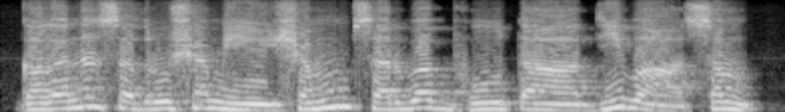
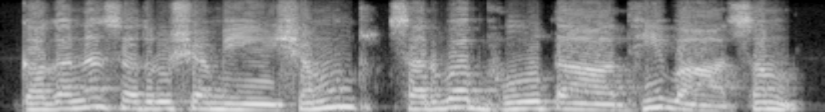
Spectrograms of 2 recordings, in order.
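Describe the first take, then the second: The two takes are said the same way.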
